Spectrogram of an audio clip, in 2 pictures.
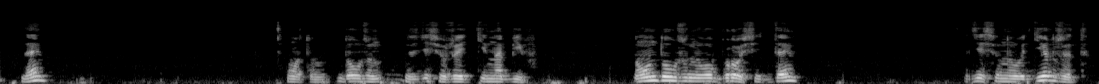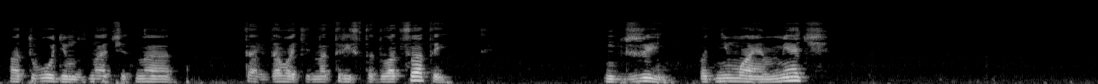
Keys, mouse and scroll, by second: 15.1 scroll down 2, 16.1 click, 17.4 g, 20.0 scroll up 2, 20.3 shift+middle click, 21.4 click.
